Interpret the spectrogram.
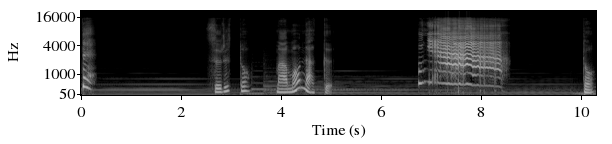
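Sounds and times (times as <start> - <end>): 
speech: 2.6 - 5.1, 10.0 - 10.3
newborn baby boy crying after delivery: 6.8 - 8.6.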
